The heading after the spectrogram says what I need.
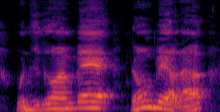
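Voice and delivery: usual speaking voice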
